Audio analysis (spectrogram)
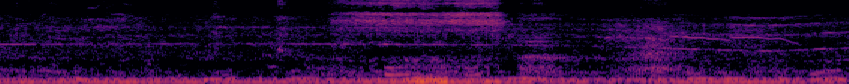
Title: Gypsy rose 🌹 snoring 💤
